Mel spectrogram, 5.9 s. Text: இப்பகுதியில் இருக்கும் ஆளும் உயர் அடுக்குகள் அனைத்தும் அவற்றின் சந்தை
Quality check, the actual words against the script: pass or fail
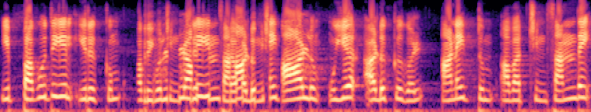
fail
